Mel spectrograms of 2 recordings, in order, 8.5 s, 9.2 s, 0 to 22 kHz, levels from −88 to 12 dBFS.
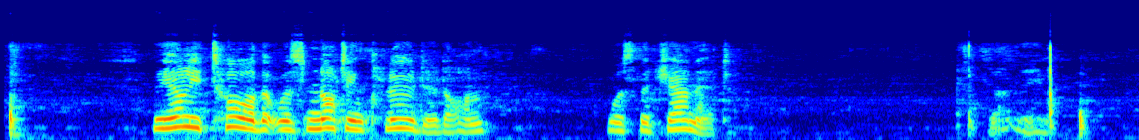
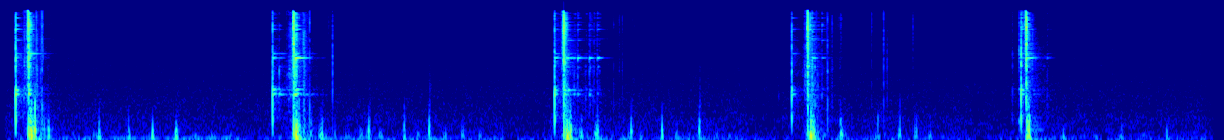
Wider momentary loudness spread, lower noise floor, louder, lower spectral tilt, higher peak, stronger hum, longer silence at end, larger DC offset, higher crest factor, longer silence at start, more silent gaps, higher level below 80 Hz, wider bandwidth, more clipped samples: about the same, 23 LU vs 23 LU; second, -66 dBFS vs -72 dBFS; first, -18 LUFS vs -32 LUFS; first, -5 dB/octave vs -2 dB/octave; about the same, 0 dBFS vs 0 dBFS; neither; second, 0.4 s vs 1.4 s; neither; second, 20 dB vs 40 dB; about the same, 0.05 s vs 0.1 s; neither; second, -60 dBFS vs -50 dBFS; second, 7.8 kHz vs 17 kHz; neither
